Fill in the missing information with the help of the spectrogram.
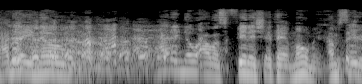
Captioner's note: laughter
